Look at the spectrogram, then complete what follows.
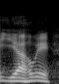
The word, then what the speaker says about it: Yahweh: berubah namanya adalah yahwe namanya dituliskan dengan empat huruf Yo hai dan dibaca Yahweh tahu dari mana Pak bacanya Yahweh gampang karena para imam para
